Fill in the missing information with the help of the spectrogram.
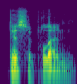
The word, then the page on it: discipline: American English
